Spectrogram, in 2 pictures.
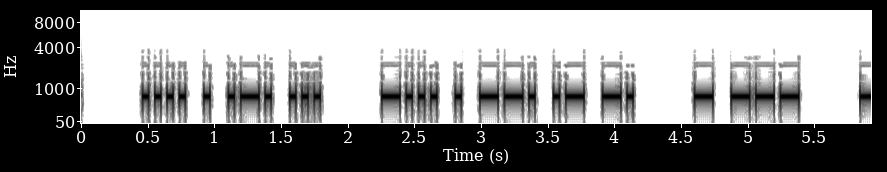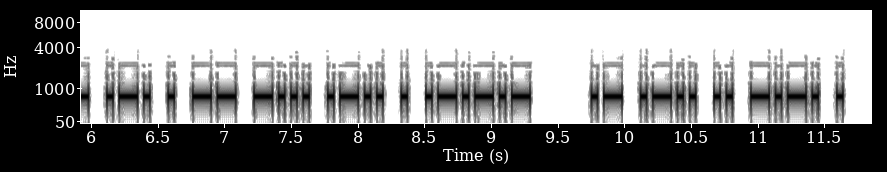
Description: Morse code, heard as a keyed tone, about 27 wpm, 700 Hz. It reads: HERS BEGAN TO TREMBLE. ALICE
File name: 08-Chapter-08 26 WPM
